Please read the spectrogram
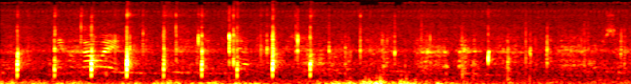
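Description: A runner's footsteps on a rocky dirt trail: a quick, even patter of sharp footfalls, about three a second, fading after the first three or four seconds.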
